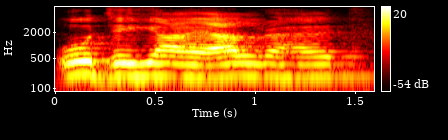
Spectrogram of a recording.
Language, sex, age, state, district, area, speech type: Maithili, male, 60+, Bihar, Madhubani, rural, spontaneous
